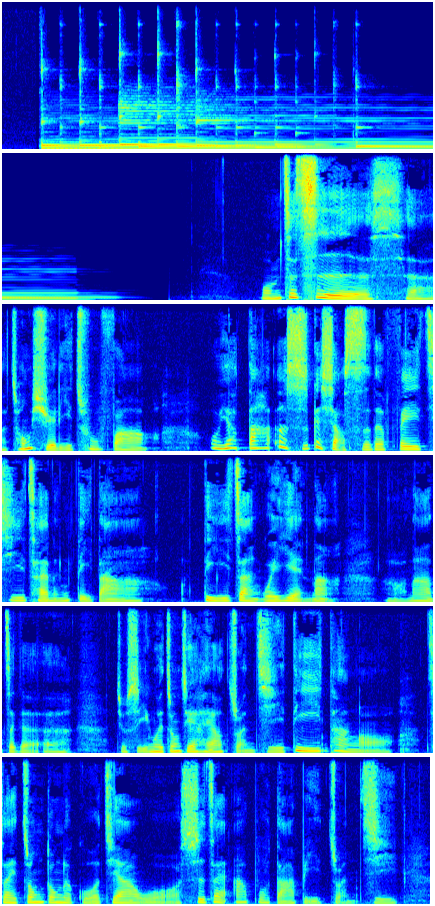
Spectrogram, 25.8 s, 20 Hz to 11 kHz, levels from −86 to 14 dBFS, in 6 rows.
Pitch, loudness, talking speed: 155 Hz, -24 LUFS, 150 characters per minute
